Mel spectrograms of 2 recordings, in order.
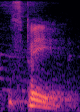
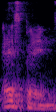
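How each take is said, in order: First: The word starts directly with the s sound. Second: An extra e vowel comes before the s. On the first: The speaker calls it right. "take off the e and say Spain" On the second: The speaker calls it wrong. "She said Espain"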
